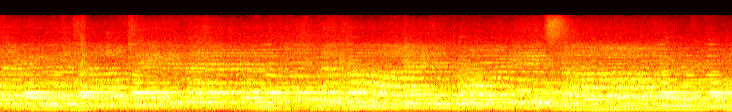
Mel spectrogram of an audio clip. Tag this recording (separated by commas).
Music, Choir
